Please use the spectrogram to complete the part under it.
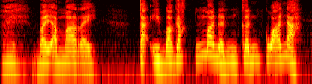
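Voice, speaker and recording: A woman's voice: mid-range voice, takes it slowly, bright, forceful tone, no echo. A woman with an Ilocano accent playing a village captain's nagging, exasperated wife in a radio comedy drama. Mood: complaining.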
